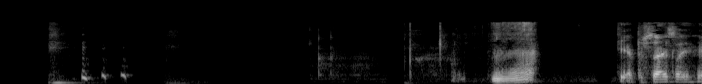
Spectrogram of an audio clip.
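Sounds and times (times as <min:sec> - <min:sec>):
low blurting fart: 0:04.9 - 0:05.5
speech: 0:05.1 - 0:05.4, 0:06.3 - 0:07.0.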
